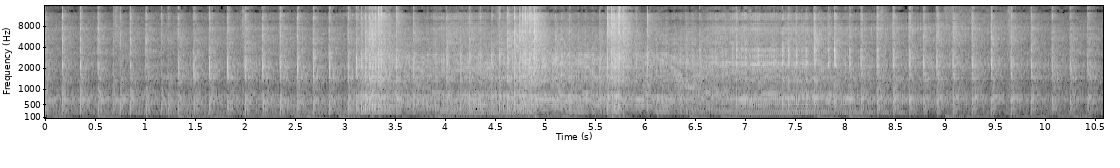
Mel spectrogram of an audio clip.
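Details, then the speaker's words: CR125 two-stroke after full rebuild, start with no intake fitted, Pro Circuit pipe: crisp, even popping at idle with a couple of clean throttle blips that settle straight back. Runs very well. "runs very well I'm actually very very surprised so I'm very glad"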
